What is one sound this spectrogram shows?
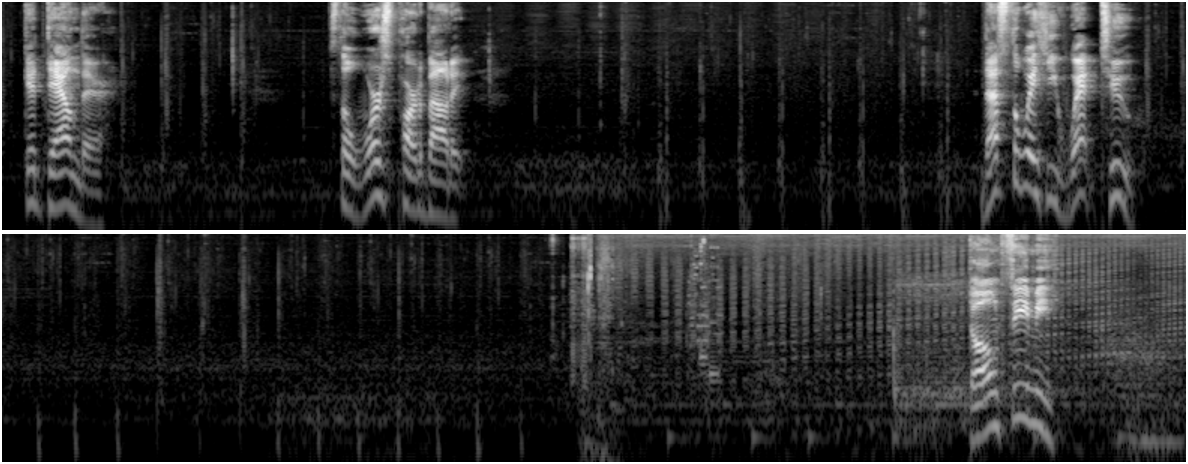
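A man speaks into a microphone in short, lively bursts.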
